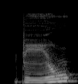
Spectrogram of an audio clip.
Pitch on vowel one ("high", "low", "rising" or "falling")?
rising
